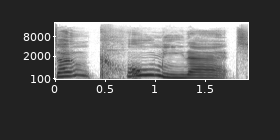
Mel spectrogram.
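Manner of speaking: slow, drawn-out, very high-pitched whining. Reading a story, a son protests being called names: whiny voice. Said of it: "Henry said in a whiny voice".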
